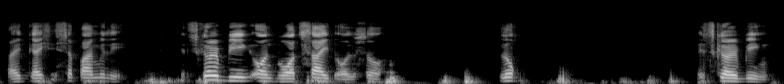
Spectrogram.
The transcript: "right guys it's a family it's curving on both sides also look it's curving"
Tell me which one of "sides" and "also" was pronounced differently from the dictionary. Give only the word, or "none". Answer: sides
